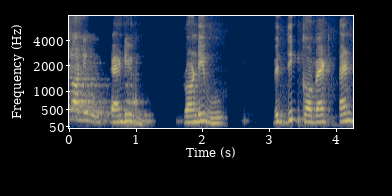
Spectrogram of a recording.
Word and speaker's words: rendezvous: November 15, Randy was with the comet नीचे लिखा हुआ है, just see the, yes, see here, pronounced as rendezvous.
